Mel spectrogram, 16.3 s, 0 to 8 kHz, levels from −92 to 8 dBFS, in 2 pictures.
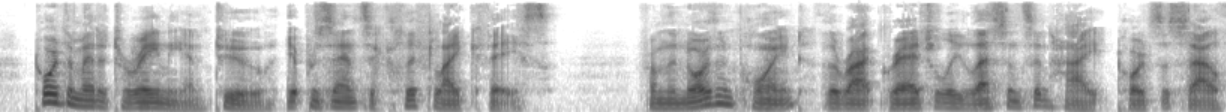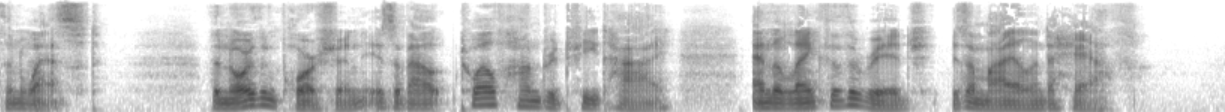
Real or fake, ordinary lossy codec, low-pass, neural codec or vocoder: real; AAC, 32 kbps; 7.2 kHz; none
